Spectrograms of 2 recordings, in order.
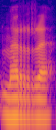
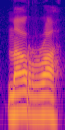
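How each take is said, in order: First: مرة with a thin, light ra; wrongly light ra. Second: مرة with a dark, heavy ra. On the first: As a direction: say مرة with no heaviness, as the mistake. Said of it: "not مرة". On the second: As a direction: say مرة with a full rolled heavy ra. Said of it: "pronounce them with a heavy sound". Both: Shown as a demonstration.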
